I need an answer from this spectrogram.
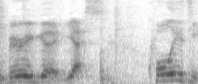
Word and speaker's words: QUALIaTY: This guy, we're going to say QUALIA. Very good. T. Very good. So together it is QUALIaTY. Very good. Yes. QUALIaTY.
